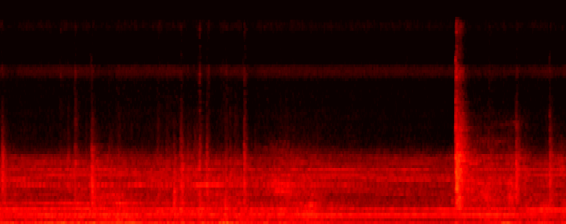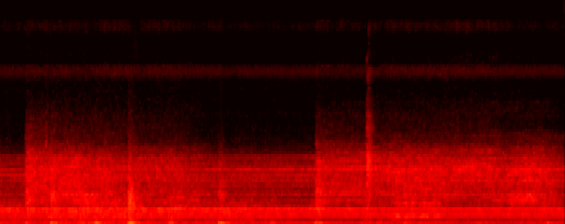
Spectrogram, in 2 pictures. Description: This is another thing I like about electric buses they can an sometimes make random sounds on constant pitches like this that are kinda relaxing to listen to but at the same time can kinda be annoying.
